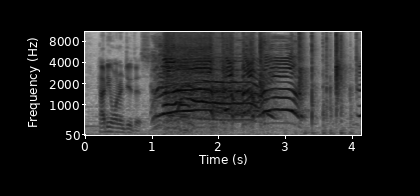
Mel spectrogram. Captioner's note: cheering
